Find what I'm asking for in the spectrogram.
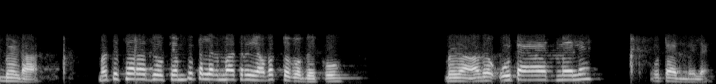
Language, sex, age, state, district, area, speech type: Kannada, male, 30-45, Karnataka, Bangalore Rural, rural, conversation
